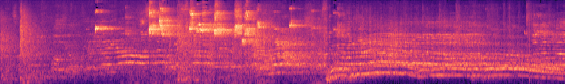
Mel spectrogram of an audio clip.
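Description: Basketball bouncing on a hardwood gym floor during play, with sneakers squeaking. Voices call out and echo through the hall.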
